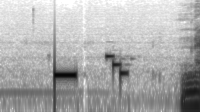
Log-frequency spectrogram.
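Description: Telephone line tones as a phone call drops: one short low beep with a click, then a quick three-note falling chime, the sign that the call has been cut off.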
